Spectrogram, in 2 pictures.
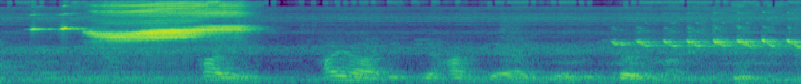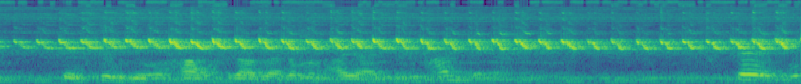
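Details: European greenfinch song: a brief whistle and a strong falling wheeze, then a sustained five-second run of rapid rattling trill notes, with low chattering sounds and faint music underneath.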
